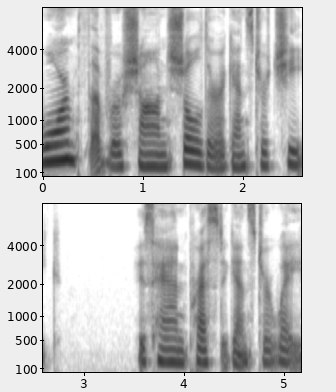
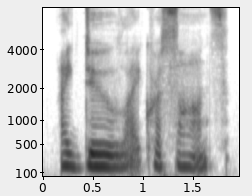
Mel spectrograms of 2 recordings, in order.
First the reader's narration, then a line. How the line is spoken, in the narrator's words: Roshan sighs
